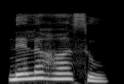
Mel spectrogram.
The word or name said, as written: ನಿಲಹಾಸ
